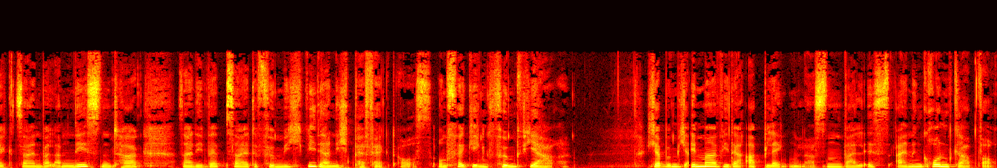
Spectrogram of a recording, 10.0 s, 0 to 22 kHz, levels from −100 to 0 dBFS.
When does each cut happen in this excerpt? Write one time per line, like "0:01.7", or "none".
0:04.5
0:06.9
